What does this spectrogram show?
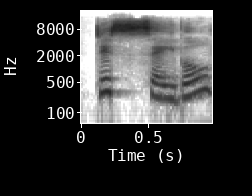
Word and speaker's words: disabled: Disabled is with S as well, so you can't say disappointed, disappear, or disabled.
